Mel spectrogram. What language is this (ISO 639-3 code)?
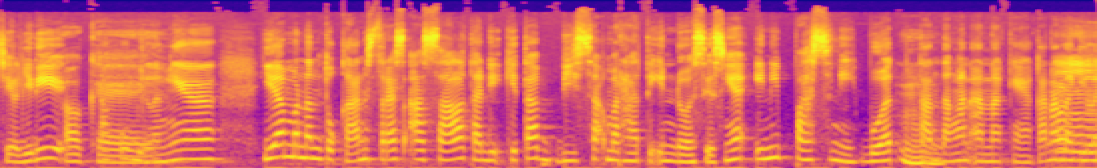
ind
